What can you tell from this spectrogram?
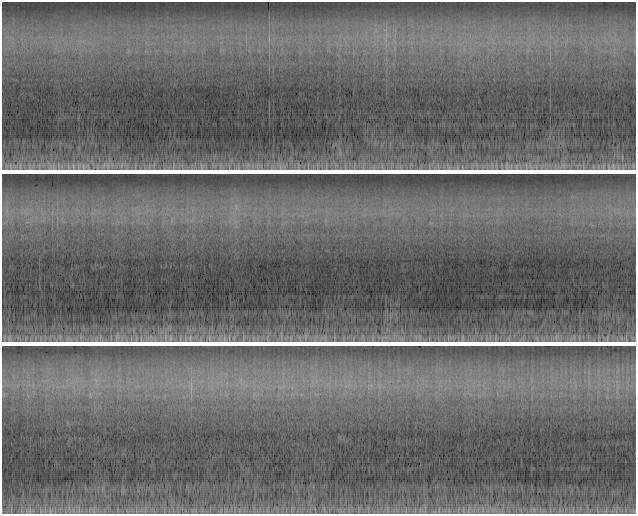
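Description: Small engine of a motorized canoe running steadily under way.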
